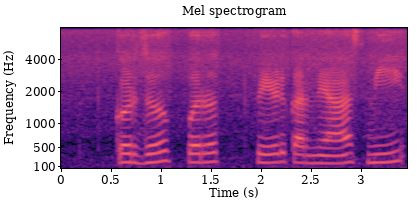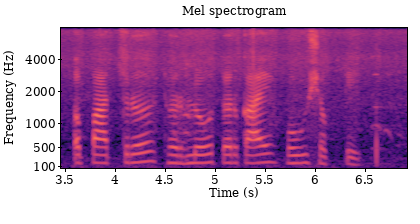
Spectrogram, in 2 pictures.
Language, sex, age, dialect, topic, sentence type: Marathi, male, 18-24, Standard Marathi, banking, question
